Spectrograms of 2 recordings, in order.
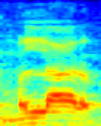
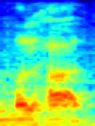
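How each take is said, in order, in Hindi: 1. बीच में दोहरी 'l' ध्वनि है। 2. बीच में एक 'l' और फिर एक 'h' ध्वनि है। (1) "मल्लार और मल्हार" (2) "मल्लार और मल्हार"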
